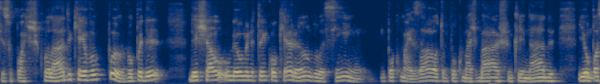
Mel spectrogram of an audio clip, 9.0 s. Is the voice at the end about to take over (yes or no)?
no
